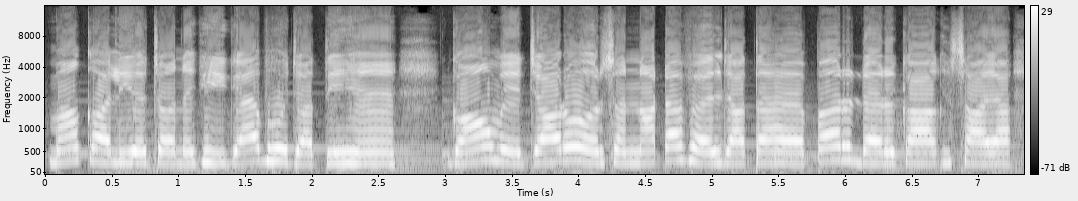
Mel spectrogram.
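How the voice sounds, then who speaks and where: A woman's voice: high-pitched, little pitch movement, slow, a bit bright. A woman narrator reading a scripted horror story. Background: music.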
